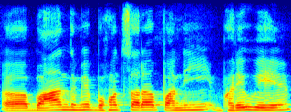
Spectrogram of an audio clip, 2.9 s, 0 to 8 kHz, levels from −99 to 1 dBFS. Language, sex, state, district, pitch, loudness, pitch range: Chhattisgarhi, male, Chhattisgarh, Rajnandgaon, 175 Hz, -15 LUFS, 165-185 Hz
